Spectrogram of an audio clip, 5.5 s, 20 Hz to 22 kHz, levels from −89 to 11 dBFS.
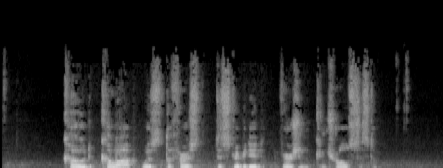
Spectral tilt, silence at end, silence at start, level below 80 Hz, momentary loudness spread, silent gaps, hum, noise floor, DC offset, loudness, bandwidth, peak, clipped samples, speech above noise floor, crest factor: -4.5 dB/octave; 0.85 s; 0.8 s; -54 dBFS; 11 LU; none; none; -55 dBFS; under 0.1%; -16 LUFS; 15 kHz; -2 dBFS; under 0.1%; 39 dB; 16 dB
